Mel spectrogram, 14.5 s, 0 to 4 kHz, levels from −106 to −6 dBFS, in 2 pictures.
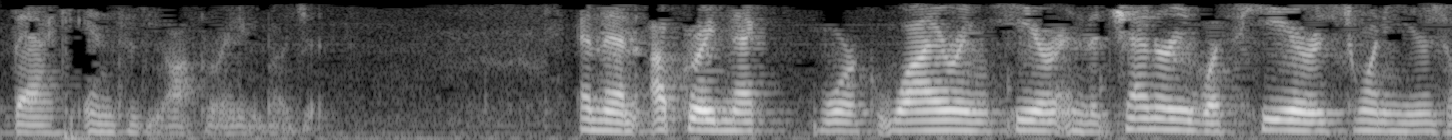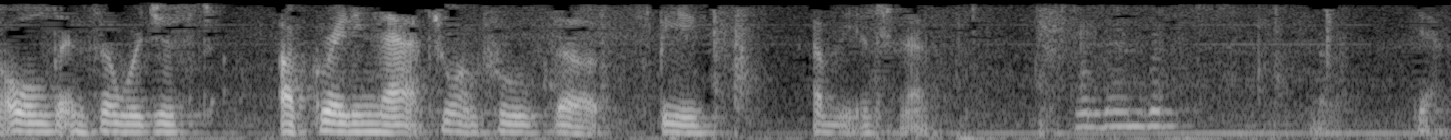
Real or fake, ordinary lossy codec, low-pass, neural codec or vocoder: real; MP3, 16 kbps; 3.6 kHz; none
